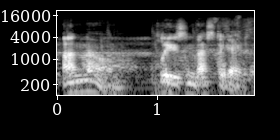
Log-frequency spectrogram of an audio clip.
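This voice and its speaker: An actor voicing a calm synthetic male machine intelligence in a video game, speaking in flat, clipped, computer-like status reports through a synthetic processed effect. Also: normal speed, low-quality recording. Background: game music.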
